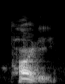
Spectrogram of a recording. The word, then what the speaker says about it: party: Similarly, party is pronounced party.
